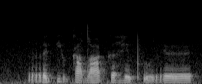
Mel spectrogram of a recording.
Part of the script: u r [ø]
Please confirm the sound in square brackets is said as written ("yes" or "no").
yes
